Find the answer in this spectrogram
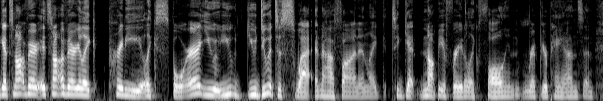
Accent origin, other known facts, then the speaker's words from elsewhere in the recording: Long Beach, California, United States; So I grew up in Long Beach.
